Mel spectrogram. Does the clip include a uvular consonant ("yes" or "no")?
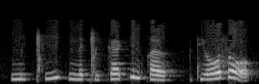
yes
